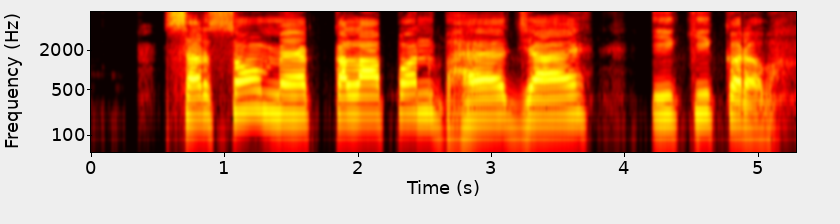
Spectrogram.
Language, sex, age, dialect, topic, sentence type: Maithili, male, 18-24, Eastern / Thethi, agriculture, question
